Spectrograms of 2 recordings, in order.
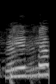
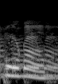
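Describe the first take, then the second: First: It starts with 'pen', without the r sound. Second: It starts with 'pro', with the r sound. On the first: The speaker calls it wrong. "এই পেন নাম না" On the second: The speaker calls it right. "বলো প্রণাম"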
